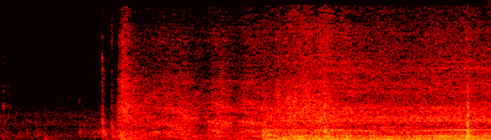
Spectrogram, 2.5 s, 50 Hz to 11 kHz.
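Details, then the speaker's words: 2010 VW Golf GTI 2.0 petrol cold start in very cold weather after the battery sat about 5 days (81% health, 78% charge): brief crank, catches cleanly, steady idle; started fine three times. "as you can see I've done it three times cuz the engine was just shutting down uh I've done it three times and three times it started absolutely fine with the battery that's been here standing for pretty much 5 days"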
